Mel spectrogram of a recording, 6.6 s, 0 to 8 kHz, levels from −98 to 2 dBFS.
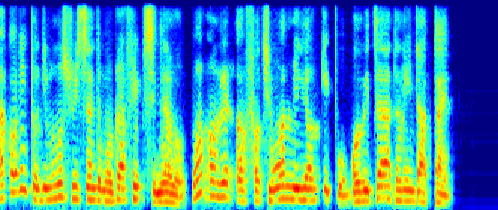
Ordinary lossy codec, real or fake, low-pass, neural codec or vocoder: none; fake; 7.2 kHz; codec, 16 kHz, 1 kbps, FreqCodec, smaller model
